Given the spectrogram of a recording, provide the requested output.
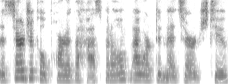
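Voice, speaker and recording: A woman speaks fairly quickly, her pitch varying in an ordinary way. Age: 50s. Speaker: nurse and podcast host. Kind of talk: live webinar chat. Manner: animated.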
